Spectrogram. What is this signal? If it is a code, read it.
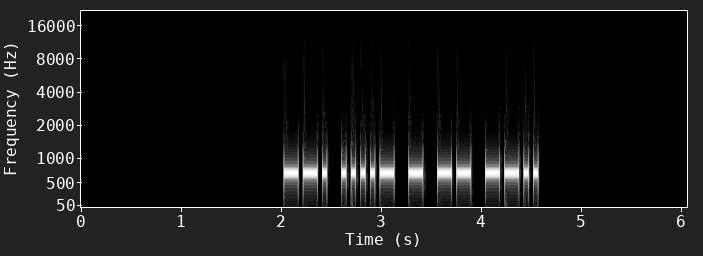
Morse code, heard as a keyed tone, about 25 wpm, 700 Hz. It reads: G4TMZ
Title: DXCC-100 Call Signs - 5 Characters - 25wpm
